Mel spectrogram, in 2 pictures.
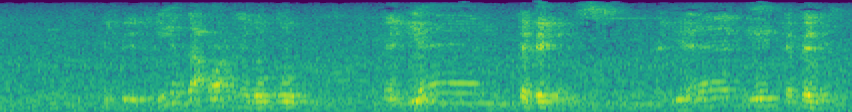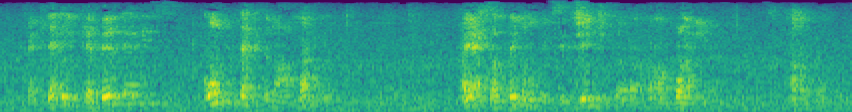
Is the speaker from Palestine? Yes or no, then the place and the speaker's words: no; Egypt; بس احنا بلدنا مصر في مصر حاجه بلاد الحلوه دي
